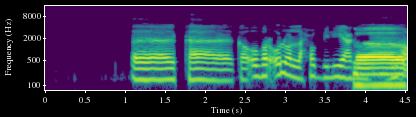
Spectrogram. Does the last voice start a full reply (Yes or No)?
Yes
